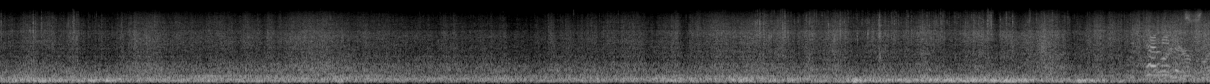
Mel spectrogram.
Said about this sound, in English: I haven't seen rain like this in a long time.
